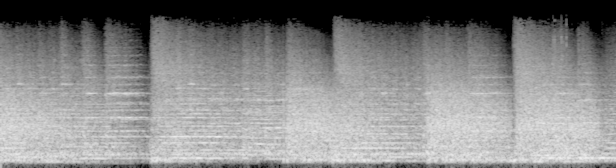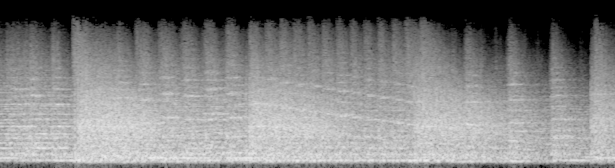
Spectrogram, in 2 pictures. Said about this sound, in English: a recording featuring conductor Morton Gould and, of course, some loud cannon blasts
